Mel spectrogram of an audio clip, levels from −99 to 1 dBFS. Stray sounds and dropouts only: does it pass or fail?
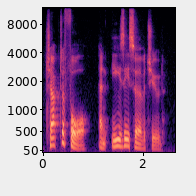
pass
